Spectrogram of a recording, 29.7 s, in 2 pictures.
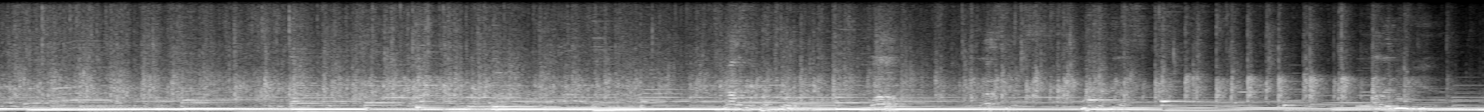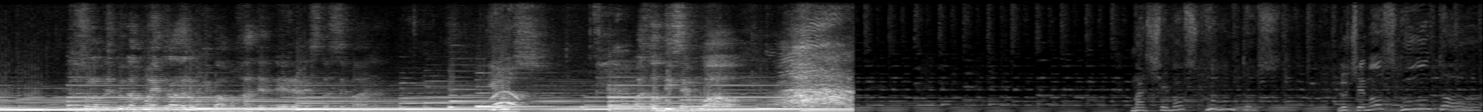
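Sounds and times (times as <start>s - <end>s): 
audience applause: 0.0s - 14.7s, 22.6s - 23.4s
sustained music: 0.0s - 29.6s.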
